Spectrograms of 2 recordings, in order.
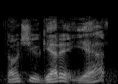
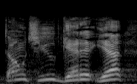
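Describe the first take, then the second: First: Said in the usual way. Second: Higher, slow, mock-exasperated question; teasing rebuke. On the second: Shown as a demonstration. Pastor demoing for the congregation to tease neighbors, higher. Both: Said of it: "tell him".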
